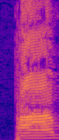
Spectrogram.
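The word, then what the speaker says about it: palm: আই কাট মাই পাম এটা এল উচ্চারণ হবে না পাম উইথ আ শার্প নেইল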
